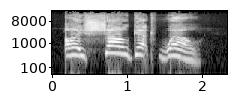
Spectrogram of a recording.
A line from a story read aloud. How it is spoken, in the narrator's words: cried out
